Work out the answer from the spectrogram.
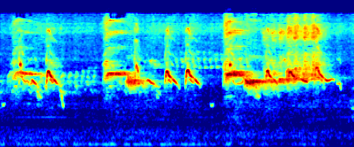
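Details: White-rumped shama song: bright, high whistled phrases with sliding notes, given in three bursts separated by brief pauses.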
